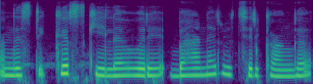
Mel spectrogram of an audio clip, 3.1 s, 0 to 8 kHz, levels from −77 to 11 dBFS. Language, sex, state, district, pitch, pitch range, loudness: Tamil, female, Tamil Nadu, Nilgiris, 210 Hz, 210-220 Hz, -16 LUFS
